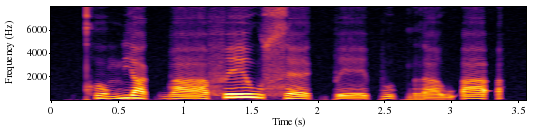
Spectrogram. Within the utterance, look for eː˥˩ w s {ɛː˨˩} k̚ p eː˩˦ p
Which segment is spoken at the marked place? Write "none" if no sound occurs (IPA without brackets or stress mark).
ɛː˨˩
